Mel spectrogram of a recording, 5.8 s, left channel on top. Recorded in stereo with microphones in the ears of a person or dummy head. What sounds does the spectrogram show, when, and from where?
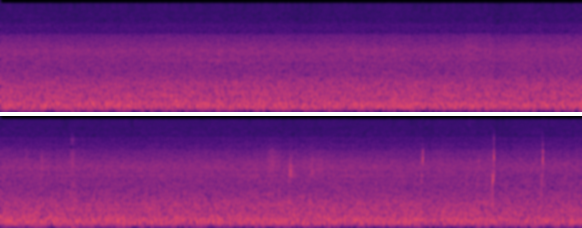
0.7 s a whoosh: 55° right (ahead or behind), 1.1 m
